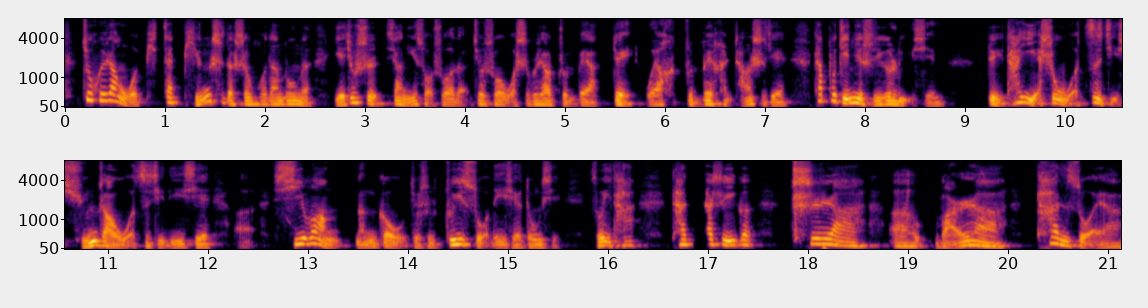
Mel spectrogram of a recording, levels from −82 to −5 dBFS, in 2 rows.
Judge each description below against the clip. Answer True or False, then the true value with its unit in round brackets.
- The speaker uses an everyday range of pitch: False (7.6 semitones)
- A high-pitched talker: False (115 Hz)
